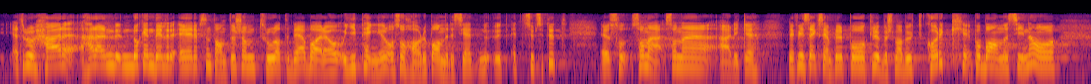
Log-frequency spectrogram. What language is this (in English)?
Norwegian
